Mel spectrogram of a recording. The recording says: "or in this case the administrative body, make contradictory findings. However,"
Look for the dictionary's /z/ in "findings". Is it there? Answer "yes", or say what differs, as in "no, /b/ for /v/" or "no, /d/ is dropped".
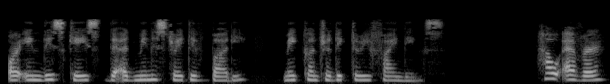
no, /s/ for /z/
